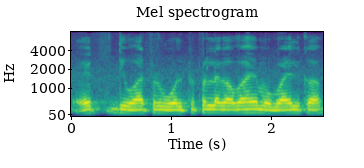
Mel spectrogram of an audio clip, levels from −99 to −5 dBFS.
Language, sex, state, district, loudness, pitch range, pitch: Hindi, male, Rajasthan, Churu, -14 LUFS, 115-125 Hz, 120 Hz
